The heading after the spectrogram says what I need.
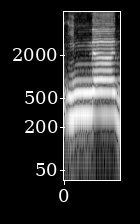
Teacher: Inna, dengung yang paling panjang ya.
